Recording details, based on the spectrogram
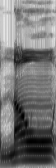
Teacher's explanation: اس کو ناک میں پڑھنا ہے، زبان کہیں ٹچ نہ ہو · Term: ادغام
